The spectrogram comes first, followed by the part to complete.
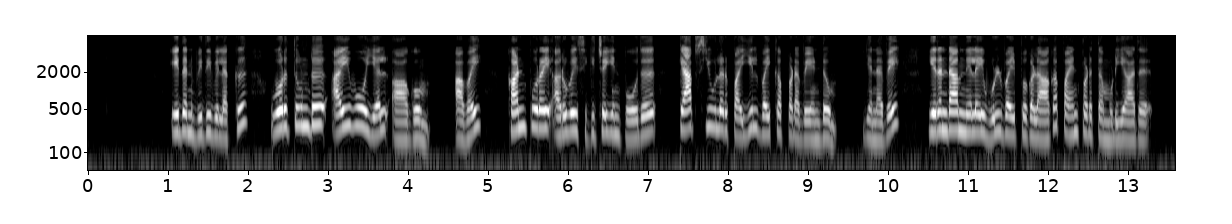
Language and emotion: Tamil, neutral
